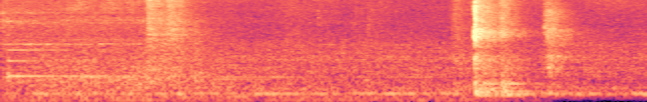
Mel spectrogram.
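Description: Steady rumble of a train interior, then a sharp, solid thump around two-thirds through as a door slides shut, followed by a quieter clack and the ongoing hum.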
